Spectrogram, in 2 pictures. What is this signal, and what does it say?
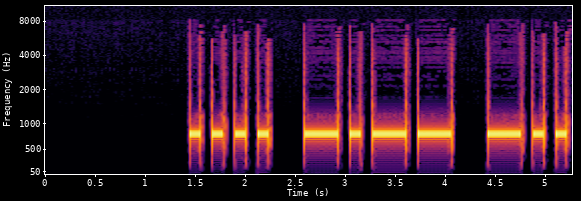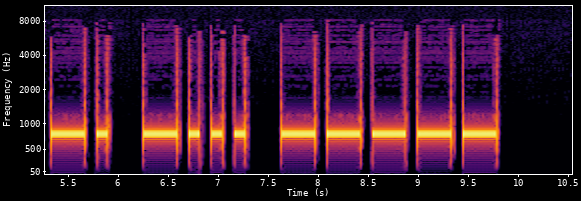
Morse code, heard as a keyed tone, about 10 wpm, 800 Hz. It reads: HY/B0
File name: LEZIONI / 10 SIGNS / 10A SLASH 10wpm 2808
